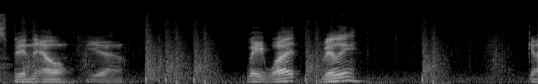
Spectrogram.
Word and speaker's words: spinel: Is this PR is this is this also pronounced spinal? It doesn't have two ends. So it's not spinel or spinnel. Blah. The dying sound effect. It's pronounced spin L.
